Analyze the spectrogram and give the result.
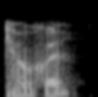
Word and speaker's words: kanske: We have a sound in Swedish called the ske sound. In the word kanske, there is this ske sound. It's from what I heard, it's pretty hard to pronounce for non-Swedish speakers.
